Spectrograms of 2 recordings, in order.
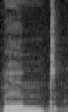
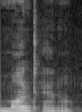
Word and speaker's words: Montano: First time I saw this was on a video by Mark Mantano, or Mantano. I hope I'm saying that. No, Montano. Yeah, I think that's how you say it.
